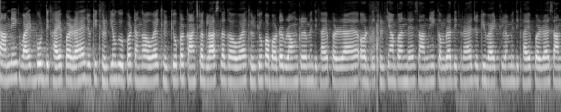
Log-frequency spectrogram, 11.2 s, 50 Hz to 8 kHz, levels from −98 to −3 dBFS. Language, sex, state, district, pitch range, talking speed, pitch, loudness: Hindi, female, Uttarakhand, Uttarkashi, 200-210 Hz, 285 wpm, 200 Hz, -18 LUFS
